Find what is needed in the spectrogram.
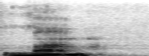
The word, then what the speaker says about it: lam: So the mantra for the root chakra is L-A-M, and it's pronounced LUM. During meditation, it's drawn out like this. Let me get my voice together. LUM.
